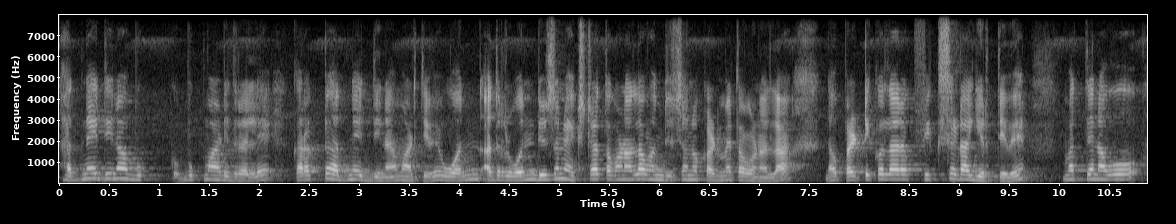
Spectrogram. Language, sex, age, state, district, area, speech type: Kannada, female, 30-45, Karnataka, Shimoga, rural, spontaneous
